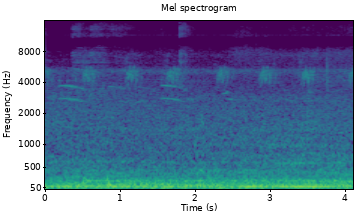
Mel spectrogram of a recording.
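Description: Outdoor background noise: a steady low rumble with faint, high chirps repeating about every half second to two-thirds of a second.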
